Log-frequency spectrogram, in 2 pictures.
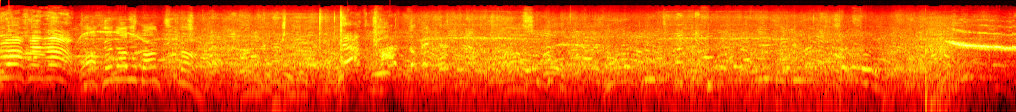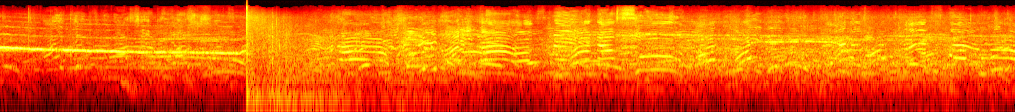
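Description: A crowd of young men shouts and chatters loudly outdoors, close by.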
